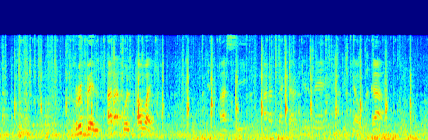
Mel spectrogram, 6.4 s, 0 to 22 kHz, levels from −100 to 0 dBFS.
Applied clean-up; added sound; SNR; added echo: none; Livestock, farm animals, working animals; 1 dB; none.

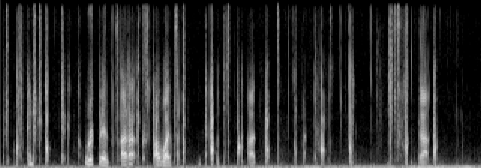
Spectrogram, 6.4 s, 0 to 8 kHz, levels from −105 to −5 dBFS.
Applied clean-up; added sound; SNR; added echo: neural diffusion model UNIVERSE++.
